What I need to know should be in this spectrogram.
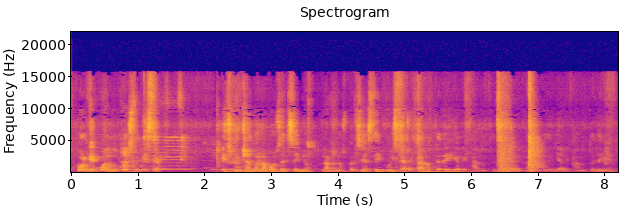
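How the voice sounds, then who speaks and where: A man's voice: medium pitch, level tone, a little fast, distant mic, background noise. Preaching man in an echoey room. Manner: calls on the audience and repeats phrases for emphasis. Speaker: teacher of a Torah study talk. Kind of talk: preaching to a live audience. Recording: echoey room, speaker away from mic, audience present.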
